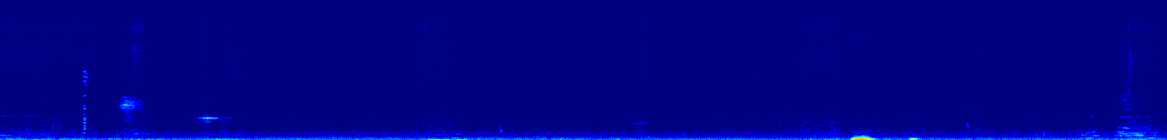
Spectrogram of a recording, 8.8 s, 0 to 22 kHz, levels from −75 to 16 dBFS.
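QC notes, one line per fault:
Throughout: MP3 compression. Weak detail flickers in and out, giving a watery, swirly sound with smeared consonant attacks, likely from low-bitrate encoding that fits a 64 kbps MP3. Unlike stream damage, it never jumps or breaks, and stays present in every part.
0.62–0.66 s, 3.73–3.77 s, 7.23–7.27 s: damaged data in a compressed stream. Each is a brief chirp, squawk, click or short hole of about 44 ms, heard where the decoder misreads corrupted frames and resynchronises at the next header. This is a sudden break rather than the steady swirl of compression.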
